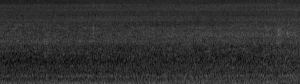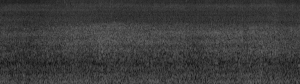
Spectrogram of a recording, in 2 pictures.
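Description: Rushing river water and waterfall: a steady low rumble with a hiss, growing louder and brighter about seven seconds in.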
